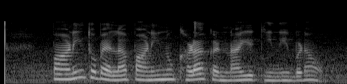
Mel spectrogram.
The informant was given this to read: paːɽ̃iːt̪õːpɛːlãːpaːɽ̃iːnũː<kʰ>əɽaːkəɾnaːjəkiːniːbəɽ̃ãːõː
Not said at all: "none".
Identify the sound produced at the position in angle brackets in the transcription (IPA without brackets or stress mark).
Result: kʰ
